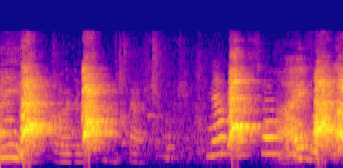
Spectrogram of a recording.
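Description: A dog barks in several sharp bursts spaced through a lively home setting, with a child and family members chattering nearby.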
